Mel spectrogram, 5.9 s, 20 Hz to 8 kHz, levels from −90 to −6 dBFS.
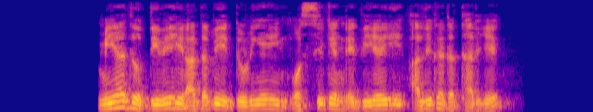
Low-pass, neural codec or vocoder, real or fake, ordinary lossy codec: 7.2 kHz; codec, 16 kHz, 4 kbps, FunCodec, trained on Chinese and English, 50 frames a second; fake; MP3, 32 kbps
